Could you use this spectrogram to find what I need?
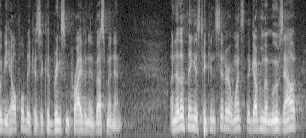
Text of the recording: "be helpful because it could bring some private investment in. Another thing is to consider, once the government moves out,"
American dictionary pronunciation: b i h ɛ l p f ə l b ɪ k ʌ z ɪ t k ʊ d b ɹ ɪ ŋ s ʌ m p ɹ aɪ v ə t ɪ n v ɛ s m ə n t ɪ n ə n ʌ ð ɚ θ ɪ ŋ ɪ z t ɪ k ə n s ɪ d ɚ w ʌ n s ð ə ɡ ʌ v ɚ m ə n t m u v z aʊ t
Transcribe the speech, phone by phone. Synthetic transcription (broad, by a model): b i h ɛ l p f l b ɪ k ʌ z ɪ t k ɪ d b ɹ ɪ ŋ s ʌ m p ɹ aɪ v ə t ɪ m v ɛ s m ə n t ɪ n ə n ʌ ð ɚ θ ɪ ŋ ɪ z t ɪ k ə n s ɪ d ɚ w ʌ n s ð ə ɡ ʌ v ɚ m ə n m u v z aʊ t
